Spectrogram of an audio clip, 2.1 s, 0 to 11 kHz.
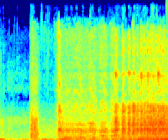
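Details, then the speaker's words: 2012 International Durastar 4400 crane truck, International DT 466 turbo diesel with 219,000 miles: brief crank then catches at once into a steady, even idle; starts right up and sounds healthy. "It's got 219,000 miles on an International DT Series 466 turbo diesel that starts right up. You can hear that now. It sounds great."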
